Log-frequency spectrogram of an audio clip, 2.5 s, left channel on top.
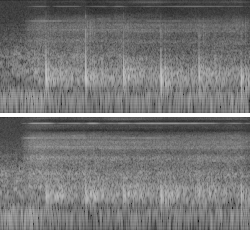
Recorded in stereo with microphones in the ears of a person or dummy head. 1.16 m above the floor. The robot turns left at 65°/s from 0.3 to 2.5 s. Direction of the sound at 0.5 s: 70° left (ahead or behind).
